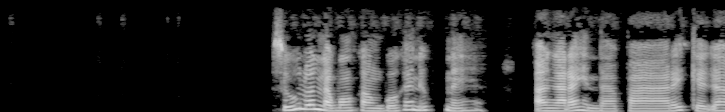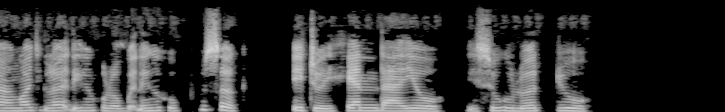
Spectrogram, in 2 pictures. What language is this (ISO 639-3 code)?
ukv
